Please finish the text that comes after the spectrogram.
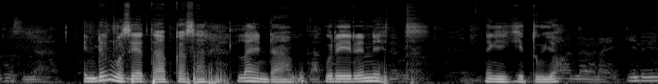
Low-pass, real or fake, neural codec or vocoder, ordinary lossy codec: none; fake; vocoder, 44.1 kHz, 128 mel bands every 512 samples, BigVGAN v2; none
